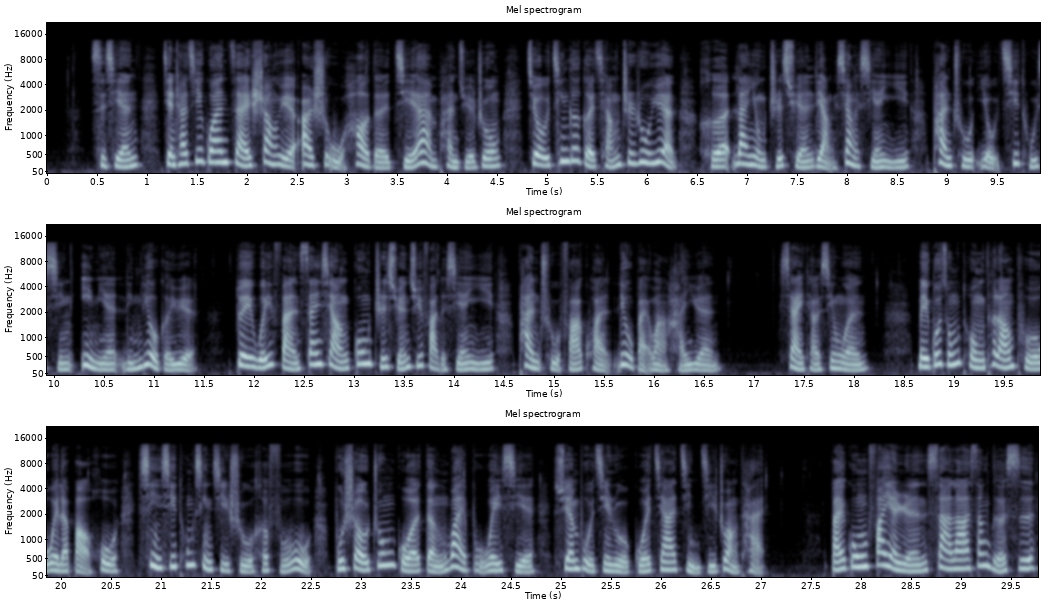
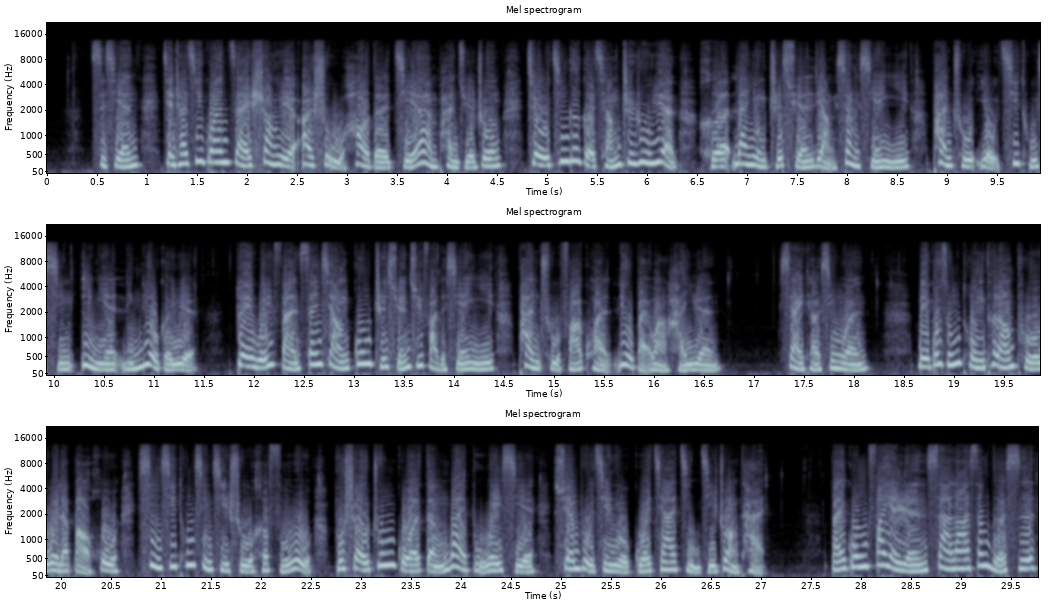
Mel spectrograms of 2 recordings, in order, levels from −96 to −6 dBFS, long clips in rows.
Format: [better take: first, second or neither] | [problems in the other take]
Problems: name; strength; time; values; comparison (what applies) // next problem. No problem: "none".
first | distortion; heavy; 7 dB below the speech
